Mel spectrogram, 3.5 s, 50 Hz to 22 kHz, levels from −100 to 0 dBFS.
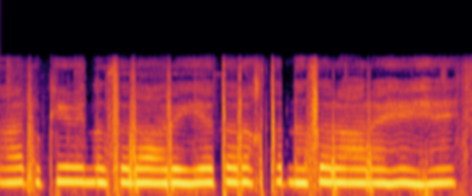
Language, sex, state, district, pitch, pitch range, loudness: Hindi, female, Punjab, Pathankot, 260 Hz, 255-270 Hz, -12 LUFS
